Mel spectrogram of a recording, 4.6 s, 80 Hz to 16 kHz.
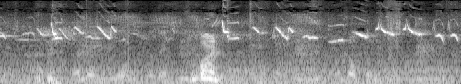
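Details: Large-billed seed finch (towa towa) in a singing competition at Ana Regina Park, Essequibo, Guyana, 2021: quick whistled slurred notes, rising and falling, repeated throughout while a man counts the songs aloud.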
